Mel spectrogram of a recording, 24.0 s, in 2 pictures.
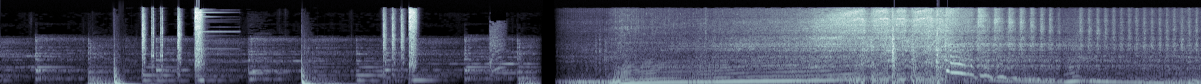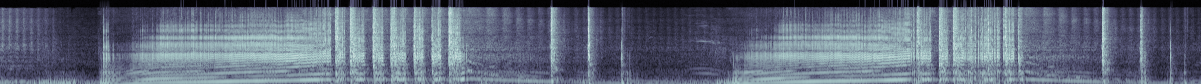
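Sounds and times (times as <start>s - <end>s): car engine revving: 5.6s - 24.0s.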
